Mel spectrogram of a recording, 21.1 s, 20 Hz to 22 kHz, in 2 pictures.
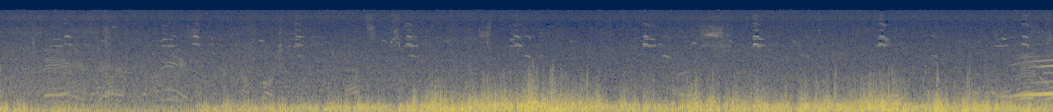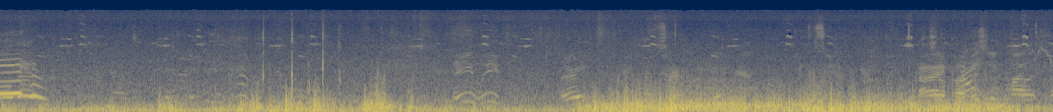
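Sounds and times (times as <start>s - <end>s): wind buffeting microphone: 0.0s - 21.0s
faint bird chirps: 6.4s - 8.1s, 8.7s - 13.8s.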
